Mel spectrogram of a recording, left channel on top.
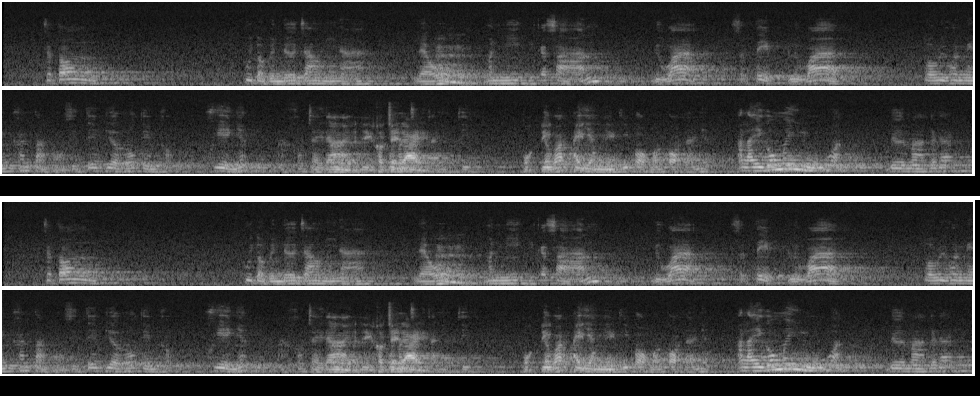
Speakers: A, on the right; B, on the left.
A: จะต้องคุยกับเวนเดอร์เจ้านี้นะแล้ว
B: เออ
A: มันมีเอกสารหรือว่าสเต็ปหรือว่าตัว requirement ขั้นต่ำของ System ที่เราต้องเตรียมให้เขาโอเคอย่างเงี้ยอ่ะเข้าใจได้เพราะมันสำคัญจริงๆแต่ว่าไอ้อย่างอย่างที่บอกมาก่อนนะเนี่ยอะไรก็ไม่รู้อ่ะเดินมาก็ได้
B: เอออันนี้เข้าใจได้ปกติปกติปกติ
